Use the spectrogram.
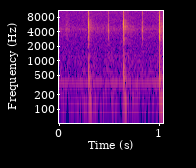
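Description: Three crisp clicking taps from a clicking pen, evenly spaced about a third of a second apart, close and fairly quiet against a faint steady hum.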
